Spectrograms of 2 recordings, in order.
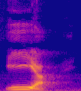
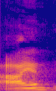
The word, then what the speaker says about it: Ian: It's Ian. Ian. Not Ion. It's Ian. Ian. Ian. Not Ion. Ian. There's no I in Ion.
